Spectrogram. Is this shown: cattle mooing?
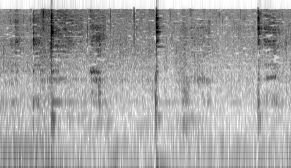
no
